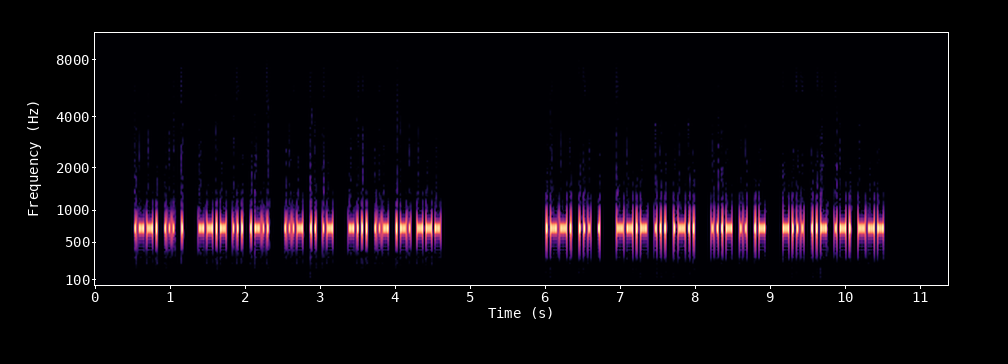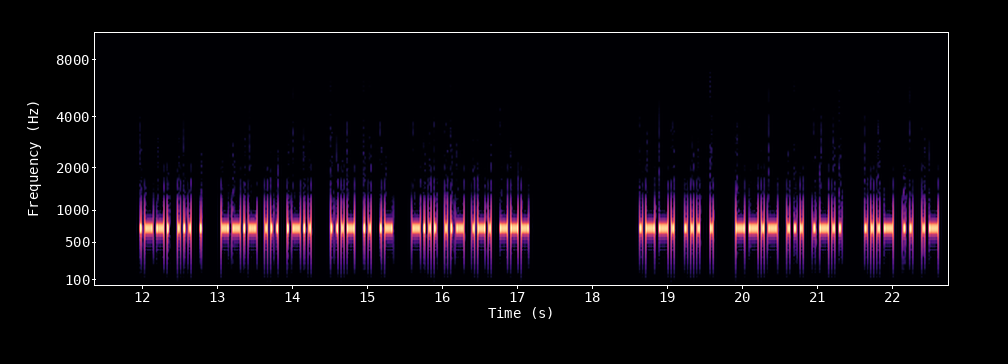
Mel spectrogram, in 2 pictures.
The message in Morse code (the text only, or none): PSE QSL VIA BURO PSE QSL VIA BURO PSE QSL VIA BURO PSE QSL VIA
